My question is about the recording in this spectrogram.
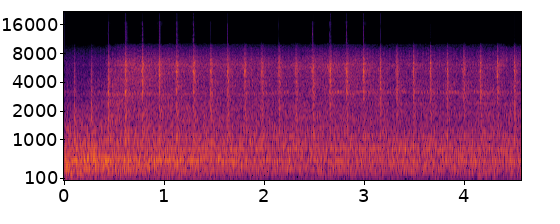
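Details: Running engine with sharp, light, high-pitched ticks about three per second, even and steady; ticking noise whose cause isn't yet known.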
